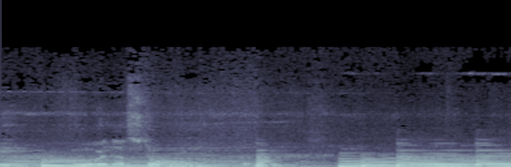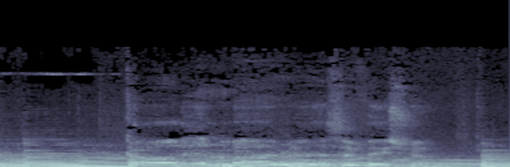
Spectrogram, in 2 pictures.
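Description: Upright piano played in full chords, with a man singing the melody over it at times. The sound fades briefly about three seconds in before a new chord is struck.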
